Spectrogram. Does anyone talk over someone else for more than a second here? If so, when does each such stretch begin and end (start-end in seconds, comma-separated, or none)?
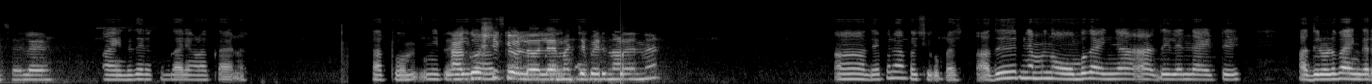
none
